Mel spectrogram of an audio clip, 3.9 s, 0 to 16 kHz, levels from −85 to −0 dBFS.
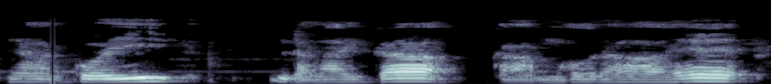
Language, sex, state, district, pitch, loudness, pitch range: Hindi, male, Bihar, Saran, 130 Hz, -20 LUFS, 115-145 Hz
